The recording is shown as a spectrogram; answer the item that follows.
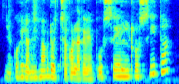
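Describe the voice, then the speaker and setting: A woman's voice: on the low side, big pitch swings, fast talker, dark tone, husky. A middle-aged woman, chatting her way through a makeup tutorial with many fillers and restarts. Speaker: makeup vlogger.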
